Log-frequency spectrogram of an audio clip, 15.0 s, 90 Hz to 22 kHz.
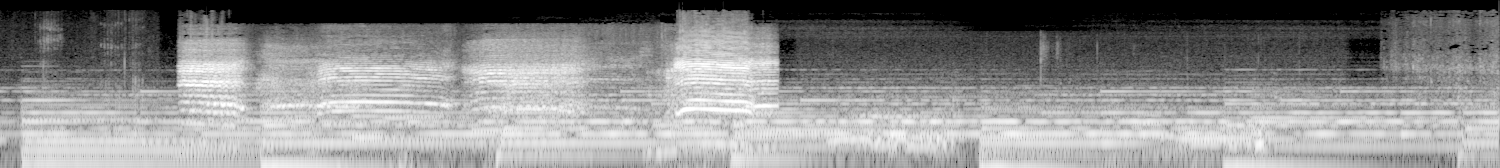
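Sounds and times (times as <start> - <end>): background music: 0.0 - 15.0
animal bleat-like cries: 1.8 - 7.8.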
